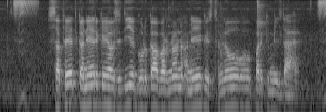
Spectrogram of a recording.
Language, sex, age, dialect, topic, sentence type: Hindi, male, 31-35, Kanauji Braj Bhasha, agriculture, statement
